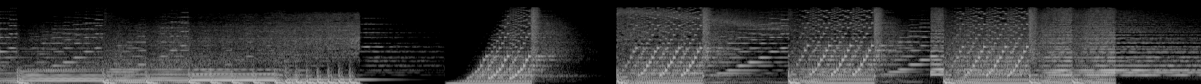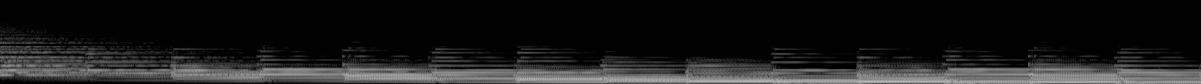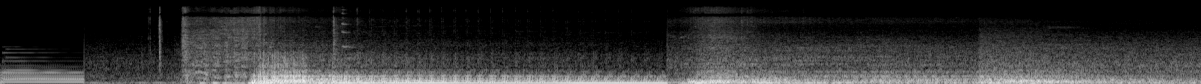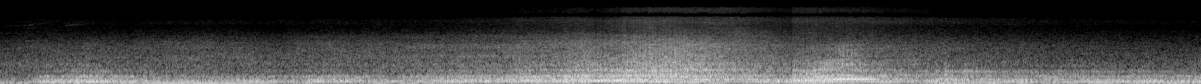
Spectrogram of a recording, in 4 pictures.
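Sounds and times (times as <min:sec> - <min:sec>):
car engine starting and revving: 0:25.0 - 0:48.0.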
